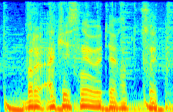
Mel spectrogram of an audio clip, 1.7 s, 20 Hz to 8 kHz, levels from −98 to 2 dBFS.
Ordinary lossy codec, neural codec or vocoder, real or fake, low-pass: none; none; real; none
